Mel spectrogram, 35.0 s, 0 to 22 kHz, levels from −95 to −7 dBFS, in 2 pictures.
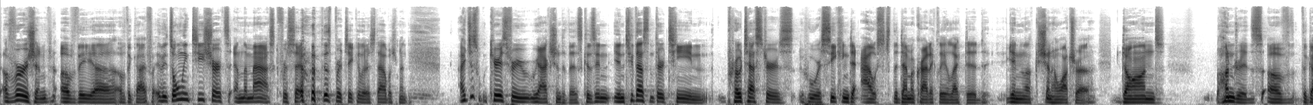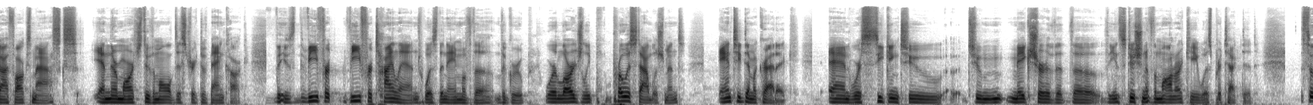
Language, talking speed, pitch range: English, 165 wpm, 115-140 Hz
